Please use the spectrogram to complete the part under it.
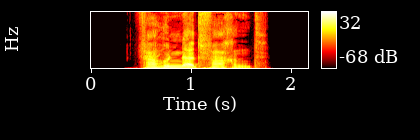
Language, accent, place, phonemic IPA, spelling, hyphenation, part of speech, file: German, Germany, Berlin, /fɛɐ̯ˈhʊndɐtˌfaxənt/, verhundertfachend, ver‧hun‧dert‧fa‧chend, verb, De-verhundertfachend.ogg
- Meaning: present participle of verhundertfachen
